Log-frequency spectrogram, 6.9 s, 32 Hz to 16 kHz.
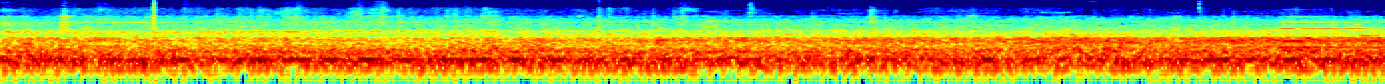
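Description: Cabin noise of an E5 series Shinkansen running at speed: a steady rumble of wheels and air with a constant low hum. Near the end, the tones of an onboard chime begin.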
